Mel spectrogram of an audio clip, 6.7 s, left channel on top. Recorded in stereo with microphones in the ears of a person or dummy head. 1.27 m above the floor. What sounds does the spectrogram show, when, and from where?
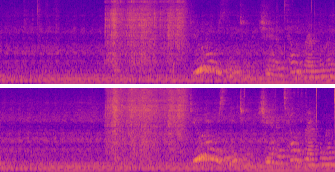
2.1 s crumpling: 60° left (ahead or behind), 3 m
3.8 s a woman speaking: 20° left (ahead or behind), 3 m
